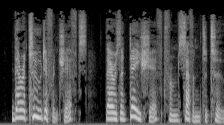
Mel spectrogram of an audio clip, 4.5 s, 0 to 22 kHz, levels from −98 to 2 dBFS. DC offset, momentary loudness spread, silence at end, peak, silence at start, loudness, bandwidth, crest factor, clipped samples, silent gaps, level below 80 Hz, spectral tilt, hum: 0.2%; 9 LU; 0 s; -8 dBFS; 0.25 s; -24 LUFS; 16.5 kHz; 18 dB; under 0.1%; none; -62 dBFS; -3.5 dB/octave; none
